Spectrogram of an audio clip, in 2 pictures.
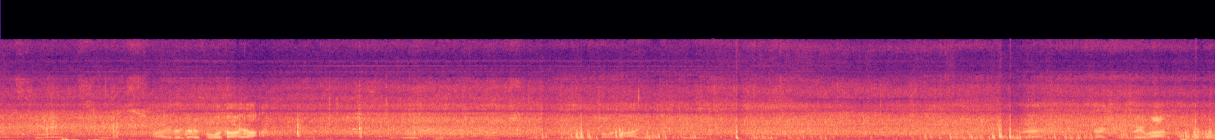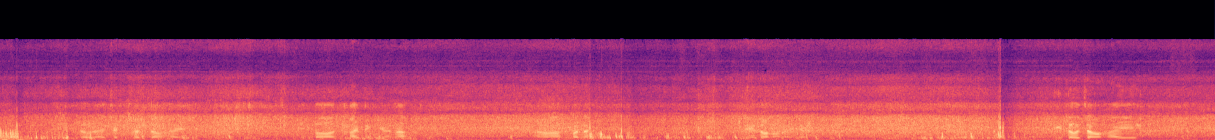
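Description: Sea waves wash steadily against rocks outdoors.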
